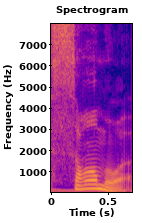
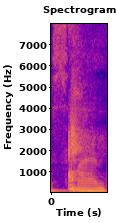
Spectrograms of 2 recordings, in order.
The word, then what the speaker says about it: Samoa: Yeah, it's Samoa is how Samoa. they pronounce it. Yeah, Okay. he told us he'd been ticked off by the Samoan PM for saying it wrong. I think we can forgive him that. We've all been saying Samoa, so Indeed.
